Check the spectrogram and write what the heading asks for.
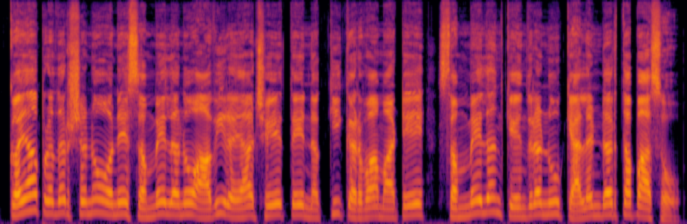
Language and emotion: Gujarati, neutral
